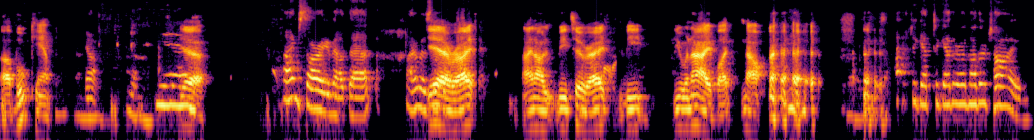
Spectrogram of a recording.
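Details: Real adult member of an aphasia support group, speaking in an online group session; aphasia.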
